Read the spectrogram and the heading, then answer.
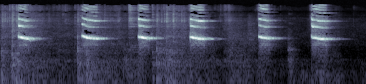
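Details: Eurasian jay, described as a mimic, squeaking plaintively: six clear, descending squeaky whistles with bright overtones, each short and falling in pitch, given roughly once a second with short silent gaps, and no other sounds around them.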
